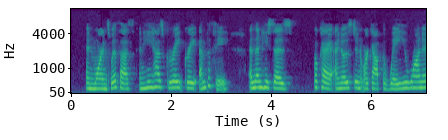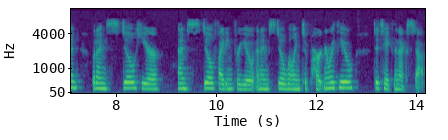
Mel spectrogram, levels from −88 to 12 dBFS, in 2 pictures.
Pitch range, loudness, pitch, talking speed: 195-230 Hz, -19 LUFS, 205 Hz, 200 wpm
